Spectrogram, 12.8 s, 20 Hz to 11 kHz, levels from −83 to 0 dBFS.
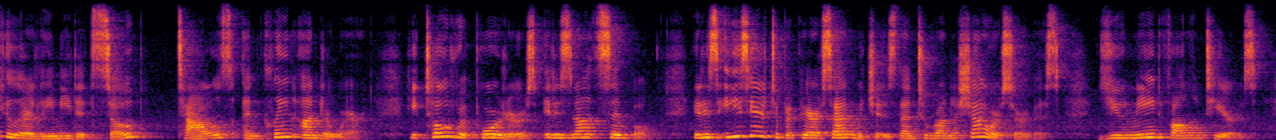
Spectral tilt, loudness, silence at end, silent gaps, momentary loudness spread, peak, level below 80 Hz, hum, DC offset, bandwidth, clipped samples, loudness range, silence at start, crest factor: -3 dB/octave; -21 LUFS; 0.2 s; none; 10 LU; -4 dBFS; -82 dBFS; none; under 0.1%; 11 kHz; under 0.1%; 3 LU; 0 s; 18 dB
